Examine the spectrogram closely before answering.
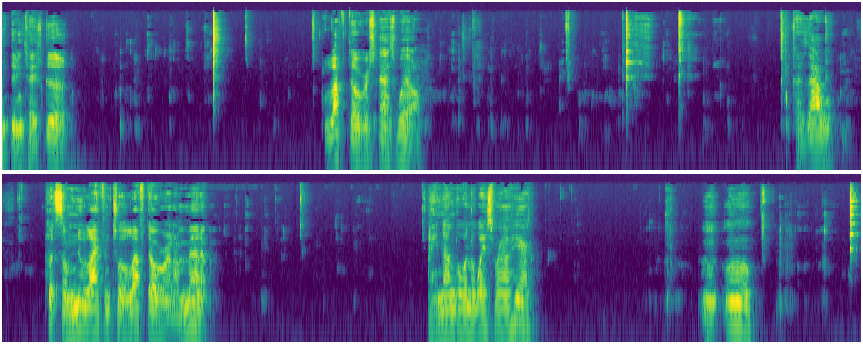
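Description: A woman talks calmly and close by, in bursts between bites.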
